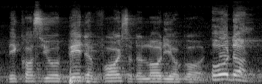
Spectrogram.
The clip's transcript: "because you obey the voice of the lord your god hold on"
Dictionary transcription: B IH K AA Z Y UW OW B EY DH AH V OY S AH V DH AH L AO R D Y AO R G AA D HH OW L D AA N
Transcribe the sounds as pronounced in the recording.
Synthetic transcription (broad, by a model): B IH K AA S Y UW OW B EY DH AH V OY S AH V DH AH L AO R D Y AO G AA D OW D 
